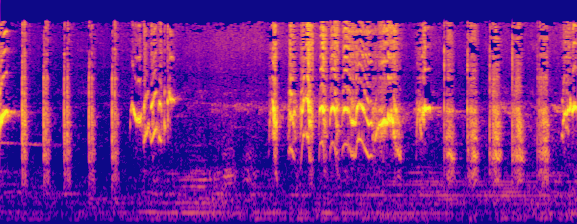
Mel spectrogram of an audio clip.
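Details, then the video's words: A dense Javan myna song aimed at drawing quick replies from lure birds: rapid harsh squawks and clicks mixed with wavering warbled whistles and a few pure high notes, over a low background hum. "Jalak kebo Gacor Full isian Bikin Jalak Kebo Pikatan cepat Respon"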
